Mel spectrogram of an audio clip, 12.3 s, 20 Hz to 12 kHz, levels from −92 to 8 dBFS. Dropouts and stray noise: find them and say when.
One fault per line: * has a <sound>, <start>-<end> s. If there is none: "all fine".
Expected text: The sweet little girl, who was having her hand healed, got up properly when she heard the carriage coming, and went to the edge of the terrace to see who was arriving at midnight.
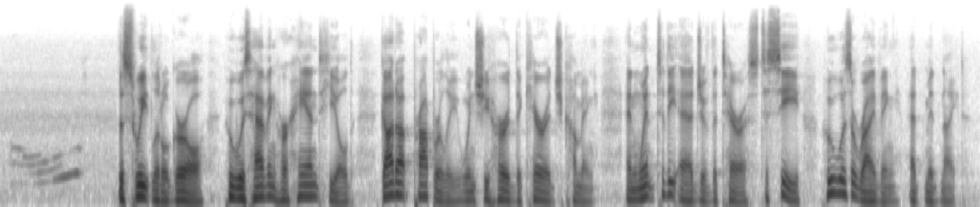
* has a sigh, 0.1-1.1 s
